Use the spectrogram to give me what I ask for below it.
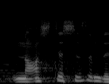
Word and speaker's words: Gnosticism: And then there was also some believers in, it's called Gnosticism, the G is silent.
